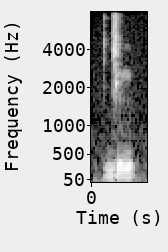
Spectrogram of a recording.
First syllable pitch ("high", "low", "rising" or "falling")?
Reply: low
